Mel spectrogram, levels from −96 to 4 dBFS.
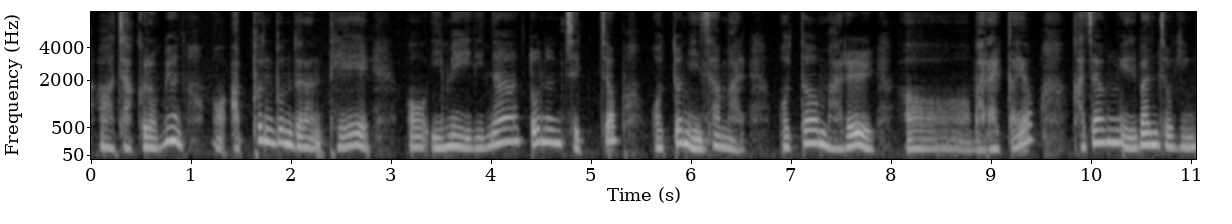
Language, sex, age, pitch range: Korean, female, 50-69, 160-210 Hz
